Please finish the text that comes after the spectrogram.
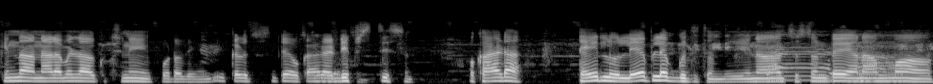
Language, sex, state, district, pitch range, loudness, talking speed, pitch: Telugu, male, Andhra Pradesh, Sri Satya Sai, 135-160 Hz, -16 LUFS, 135 wpm, 150 Hz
